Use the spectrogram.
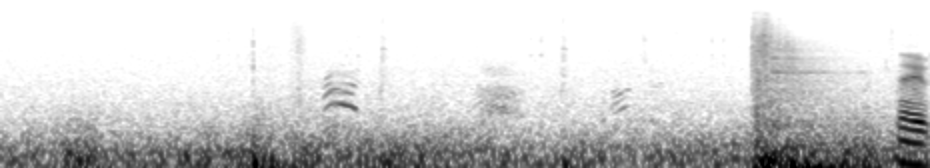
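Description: Distant artillery fire booms in the Third Age Total War battle game, with scattered low thuds and then one louder blast near the end, mixed with faint battle calls.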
